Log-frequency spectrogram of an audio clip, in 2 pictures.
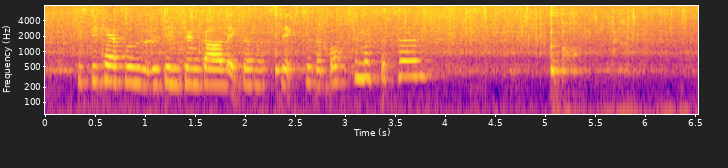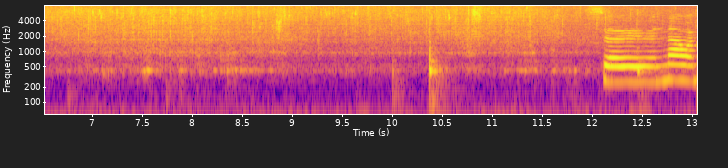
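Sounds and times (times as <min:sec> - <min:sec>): onions sizzling in hot oil: 0:00.0 - 0:13.0
spoon clacking against pot: 0:05.0 - 0:05.5
spoon scraping pot bottom: 0:10.0 - 0:12.8.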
